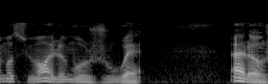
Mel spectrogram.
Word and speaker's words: jouet: Donc, on a ce T qui permet d'avoir le son est, mais qu'on n'entend pas. Jouet, J-O-U-E-T. On fait attention à ça, E-T à la fin. Le mot jouet, c'est un nom masculin.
